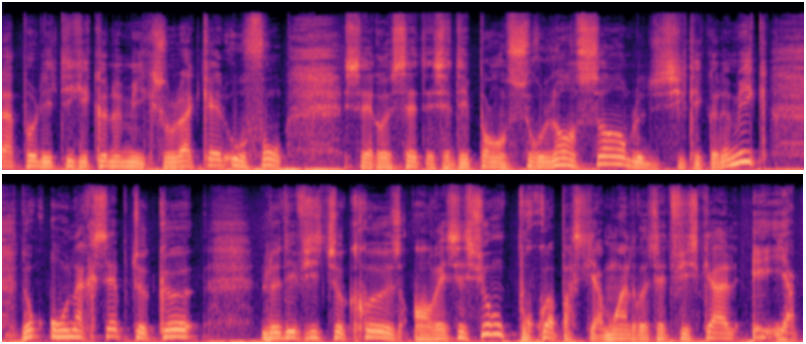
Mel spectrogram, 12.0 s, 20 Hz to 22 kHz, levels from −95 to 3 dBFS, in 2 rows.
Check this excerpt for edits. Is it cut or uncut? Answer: cut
